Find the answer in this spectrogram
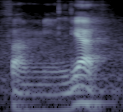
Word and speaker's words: familiar: Now if you notice, it's also the last, right? The last syllable that's pronounced the strongest. Celular, familiar, particular, peculiar, and popular.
